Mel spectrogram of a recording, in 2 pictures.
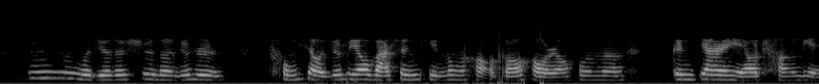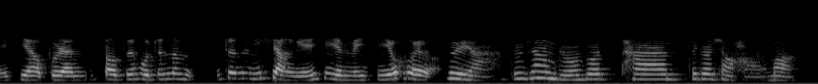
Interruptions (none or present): none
